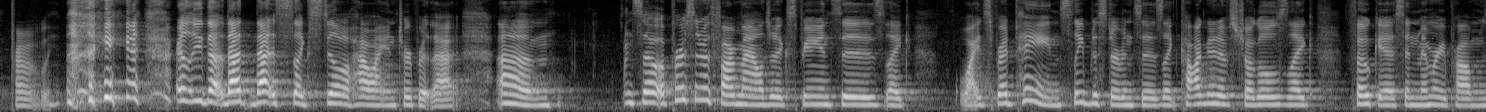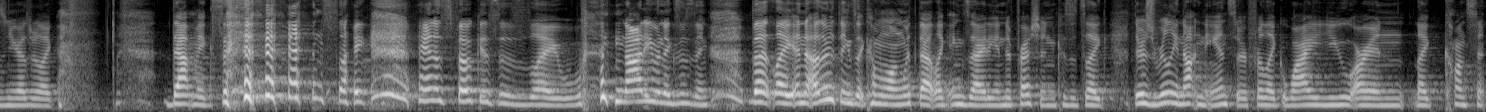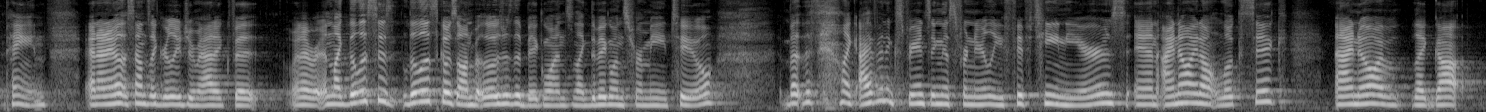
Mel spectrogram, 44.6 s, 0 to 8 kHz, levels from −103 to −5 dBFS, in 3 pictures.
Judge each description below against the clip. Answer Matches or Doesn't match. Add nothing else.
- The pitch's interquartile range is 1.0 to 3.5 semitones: Doesn't match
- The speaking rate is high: Doesn't match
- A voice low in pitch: Doesn't match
